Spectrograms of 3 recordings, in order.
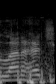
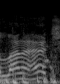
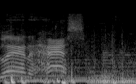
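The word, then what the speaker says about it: Lannahechee: rode down to the Lana Hetchy River I caught some beautiful steelhead trout you mean the Lana no no the lana hatch it runs right near here yeah for this pronounced Lana Hass why is everything in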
